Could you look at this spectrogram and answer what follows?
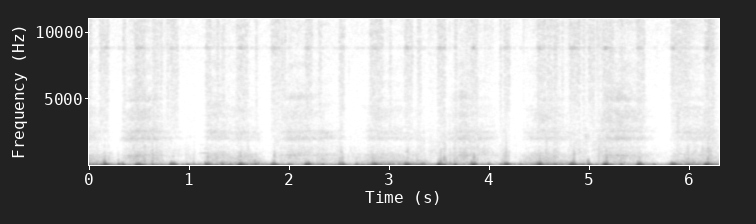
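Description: Fast, regular, deep heart thumps with a faint breathy haze in the background, a rapid heartbeat during hard exercise.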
